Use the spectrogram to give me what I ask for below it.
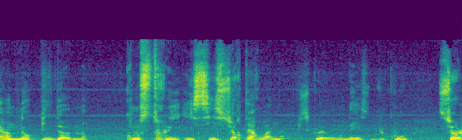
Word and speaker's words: Thérouanne: ville principale, ville capitale si on peut dire, Terwan, qui à cette époque s'appelle Terwana ou Tarwena.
